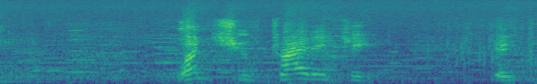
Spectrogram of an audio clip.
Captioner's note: whimpers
